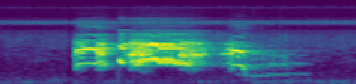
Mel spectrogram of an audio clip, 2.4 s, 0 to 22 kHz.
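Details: Red junglefowl, described as fierce, recorded during decoy luring in 2020: one loud, harsh crow lasting about one and a half seconds. It rises quickly, holds strong through the middle and ends in a clipped, fading tail over a steady faint high hiss.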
